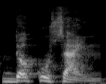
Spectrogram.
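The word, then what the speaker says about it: DocuSign: otra que se llama docusain es decir doku como documento y Sign que se escribe s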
